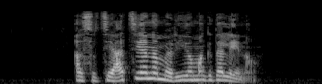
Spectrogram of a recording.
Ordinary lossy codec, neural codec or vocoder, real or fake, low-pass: AAC, 32 kbps; vocoder, 44.1 kHz, 128 mel bands every 512 samples, BigVGAN v2; fake; 19.8 kHz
